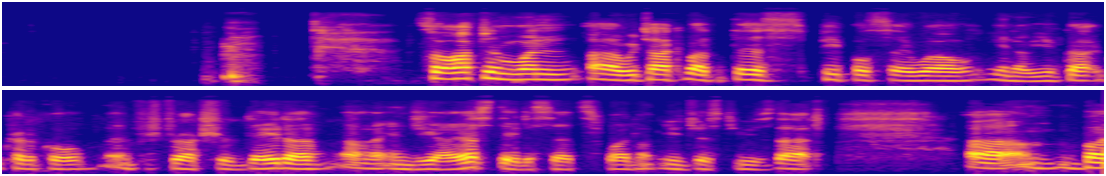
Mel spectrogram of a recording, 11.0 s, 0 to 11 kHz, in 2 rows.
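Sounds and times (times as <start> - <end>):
man coughing: 1.1 - 1.3
breathy exhale: 1.6 - 2.0, 9.7 - 10.3.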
